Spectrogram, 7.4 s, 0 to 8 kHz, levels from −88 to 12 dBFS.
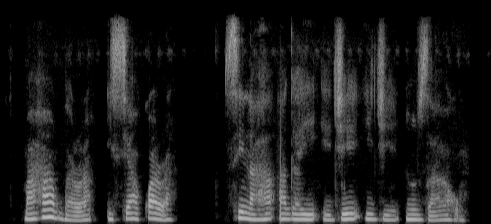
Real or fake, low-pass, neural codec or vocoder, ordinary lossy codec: real; 7.2 kHz; none; AAC, 48 kbps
